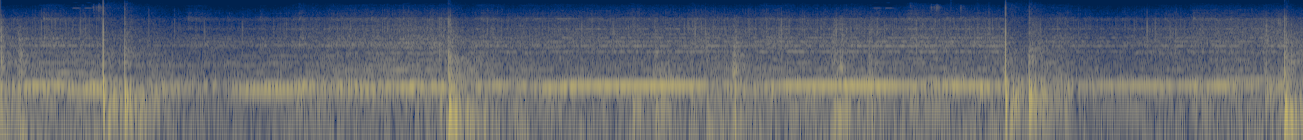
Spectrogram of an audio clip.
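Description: Fireworks bursting overhead with sharp bangs, the loudest about half a second, two seconds and five seconds in, over music with sustained held notes.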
